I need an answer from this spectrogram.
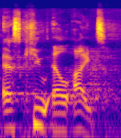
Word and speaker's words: SQLite: Richard Hip, its creator, says it's pronounced sqlit, like a mineral.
